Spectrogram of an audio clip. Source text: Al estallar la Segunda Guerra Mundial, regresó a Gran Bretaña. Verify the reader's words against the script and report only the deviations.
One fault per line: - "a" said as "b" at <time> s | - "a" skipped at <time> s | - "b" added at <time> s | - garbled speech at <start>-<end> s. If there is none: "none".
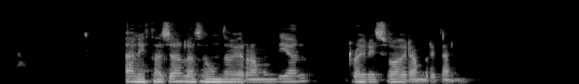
none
